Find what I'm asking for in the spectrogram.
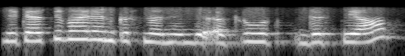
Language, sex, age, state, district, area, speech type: Kashmiri, female, 30-45, Jammu and Kashmir, Budgam, rural, conversation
